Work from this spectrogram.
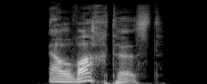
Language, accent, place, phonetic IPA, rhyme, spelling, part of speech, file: German, Germany, Berlin, [ɛɐ̯ˈvaxtəst], -axtəst, erwachtest, verb, De-erwachtest.ogg
- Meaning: inflection of erwachen: 1. second-person singular preterite 2. second-person singular subjunctive II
